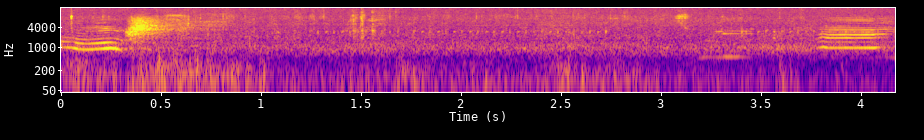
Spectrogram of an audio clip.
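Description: Wind rumbling on the microphone, with the soft hoofbeats of a pony trotting on a sand arena. Short warbling chirps sound at the start and again near the end.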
